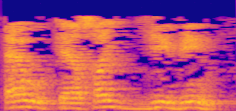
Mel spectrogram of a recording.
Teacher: ك، القارئ عليه أن يحترز من نطق الكاف قافا لوقوع الصاد بعدها، أو يفخمها فتصير قافا. لا، الكاف مرققة بعدها الصاد مفخمة مفتوحة مفخمة. أو كصا، أو كصا بعدها ياء مشددة مرققة.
